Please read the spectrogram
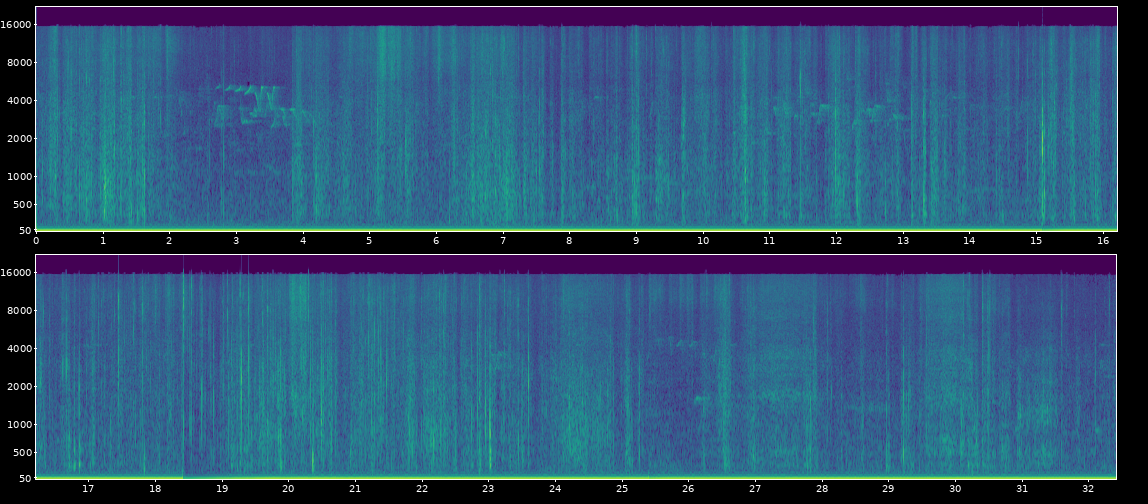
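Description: A large sheet of birch bark crackling and rustling as it is rolled up by hand, with a steady run of small crackles and scrapes. A bird chirps briefly about three seconds in.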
